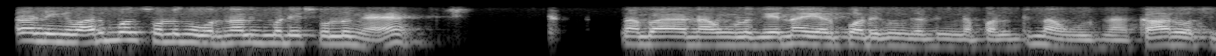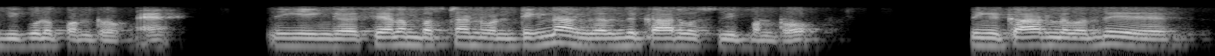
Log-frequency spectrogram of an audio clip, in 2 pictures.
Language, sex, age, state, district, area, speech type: Tamil, male, 30-45, Tamil Nadu, Salem, urban, conversation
